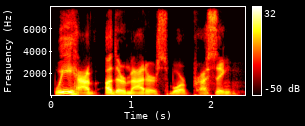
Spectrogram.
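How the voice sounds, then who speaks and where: A man's voice: fairly low pitch, unhurried, fairly bright tone, dry recording, clean studio sound. A man voicing a proud, noble lizard wizard in a storybook, speaking in a solemn, declamatory way. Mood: solemn, earnest.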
